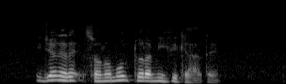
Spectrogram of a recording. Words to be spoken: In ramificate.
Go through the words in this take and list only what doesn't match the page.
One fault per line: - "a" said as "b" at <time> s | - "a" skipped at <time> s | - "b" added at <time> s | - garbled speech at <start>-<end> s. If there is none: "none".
- "genere sono molto" added at 0.4 s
